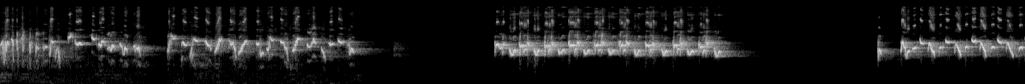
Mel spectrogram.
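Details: Female Sooty-headed bulbul's fighting call to a male, meant to provoke a reply: dense, harsh, fast-chattering phrases a few seconds long, separated by pauses, with notes wavering up and down.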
